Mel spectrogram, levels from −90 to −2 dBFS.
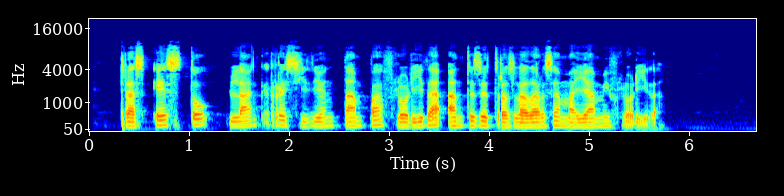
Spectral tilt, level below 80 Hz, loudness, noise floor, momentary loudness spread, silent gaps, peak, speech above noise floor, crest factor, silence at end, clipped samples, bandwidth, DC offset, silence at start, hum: -3.5 dB/octave; -60 dBFS; -24 LUFS; -74 dBFS; 8 LU; none; -2 dBFS; 50 dB; 22 dB; 1 s; under 0.1%; 10.5 kHz; under 0.1%; 0.3 s; none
